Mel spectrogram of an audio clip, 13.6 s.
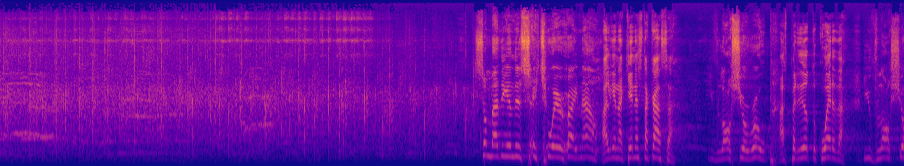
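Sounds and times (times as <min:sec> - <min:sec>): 
audience clapping: 0:00.0 - 0:08.6
speech: 0:07.2 - 0:13.5.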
